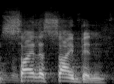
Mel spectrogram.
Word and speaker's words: psilocybin: is like that yeah the magic mushroom psilocybin silent P nice an assignment interesting experiments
